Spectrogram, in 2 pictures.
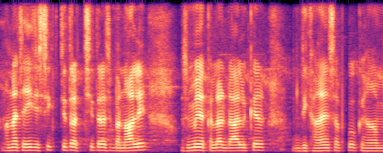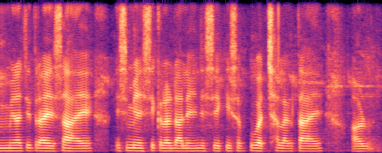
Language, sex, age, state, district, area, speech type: Hindi, female, 45-60, Uttar Pradesh, Bhadohi, urban, spontaneous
